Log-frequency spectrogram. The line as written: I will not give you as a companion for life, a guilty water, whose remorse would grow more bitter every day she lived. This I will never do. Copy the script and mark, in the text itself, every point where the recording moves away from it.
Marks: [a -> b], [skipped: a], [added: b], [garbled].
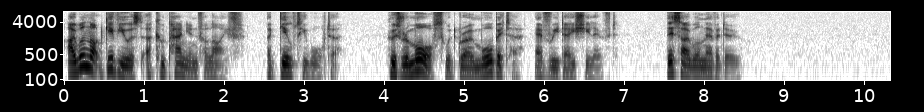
I will not give you as a companion for life, a guilty water, whose remorse would grow more bitter every day she lived. This I will never do.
